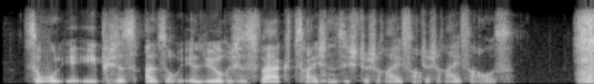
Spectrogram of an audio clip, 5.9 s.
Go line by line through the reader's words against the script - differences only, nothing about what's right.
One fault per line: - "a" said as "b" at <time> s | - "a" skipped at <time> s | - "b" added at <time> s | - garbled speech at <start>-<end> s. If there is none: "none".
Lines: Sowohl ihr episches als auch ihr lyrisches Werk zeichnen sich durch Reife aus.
- "durch Reife" added at 4.2 s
